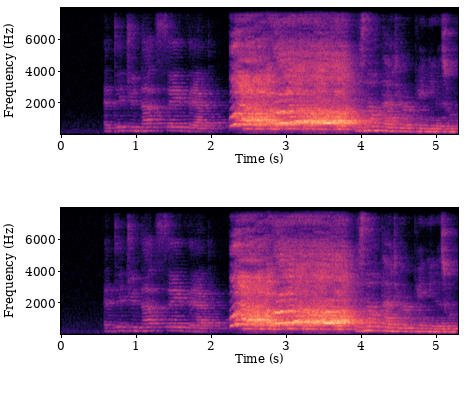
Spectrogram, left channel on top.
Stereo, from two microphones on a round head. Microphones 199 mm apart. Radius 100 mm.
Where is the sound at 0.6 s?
10° left (ahead or behind), 0.6 m.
